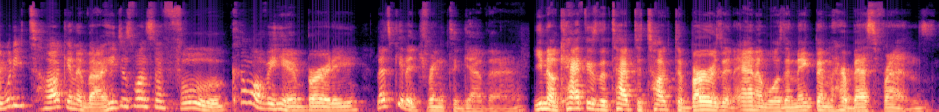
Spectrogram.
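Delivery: ordinary talk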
